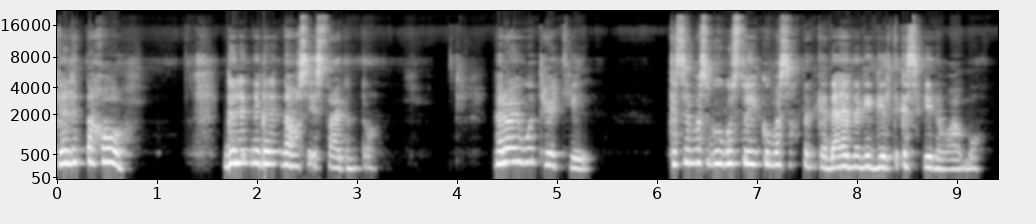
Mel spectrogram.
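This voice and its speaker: A woman acting in comedic skits, sharp-tongued and confrontational toward a cheater. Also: high-pitched, brisk, pauses often, slight background noise. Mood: firm. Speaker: lead actress in skits.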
